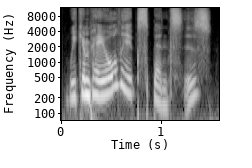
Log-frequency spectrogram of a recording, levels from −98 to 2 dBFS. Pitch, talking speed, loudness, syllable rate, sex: 225 Hz, 225 wpm, -18 LUFS, 5.5 syllables/s, female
